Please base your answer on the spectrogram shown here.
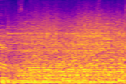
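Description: A helicopter in the video game FUMES gives a steady, loud rotor and engine drone that fills the whole moment without a break.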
